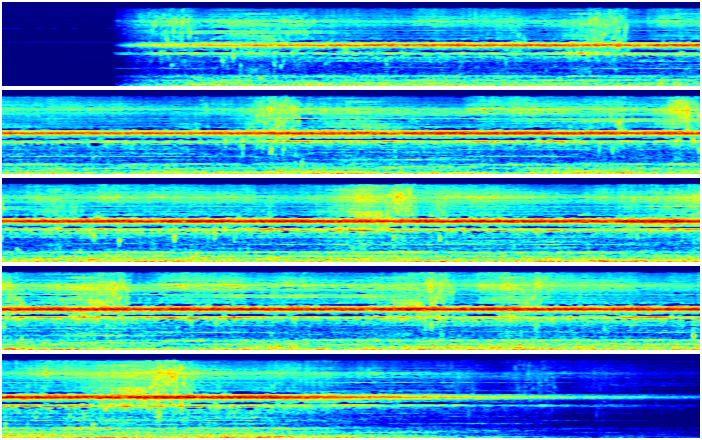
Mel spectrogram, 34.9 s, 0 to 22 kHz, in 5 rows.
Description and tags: Bio Life Signs 1
alien, atmospheric, jungle, organic, squelchy, synthetic, world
